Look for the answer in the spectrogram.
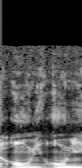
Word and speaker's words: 鬼: 啊，那么这是这个恶鬼哈，Oni 用一个日文的 Oni 的发音就是 Oni 就是鬼啊。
